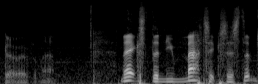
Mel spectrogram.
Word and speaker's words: pneumatic: Next, the pneumatic system. So the pneumatics, of course, are new, the ancient Greek word for pressurized air, and with the silent P, my favourite of all of the silent letters.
